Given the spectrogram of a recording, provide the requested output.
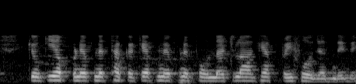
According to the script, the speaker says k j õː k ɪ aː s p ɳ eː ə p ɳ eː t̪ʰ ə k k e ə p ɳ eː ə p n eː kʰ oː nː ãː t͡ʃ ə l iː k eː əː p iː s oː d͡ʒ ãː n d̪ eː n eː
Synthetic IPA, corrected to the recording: k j õː k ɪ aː p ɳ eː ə p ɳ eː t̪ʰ ə k k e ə p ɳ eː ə p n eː pʰ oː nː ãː t͡ʃ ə l aː k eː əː p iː s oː d͡ʒ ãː n d̪ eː n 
